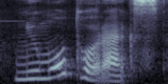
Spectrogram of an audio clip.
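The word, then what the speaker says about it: pneumothorax: उच्चार होत नाही नेक्स्ट न्यूमोथोरक्स पी एन य एम ओ टी एच ओ आर ए एक्स इथे पी आहे पण त्याचा उच्चार होत नाही बघा हे सर्व होते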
